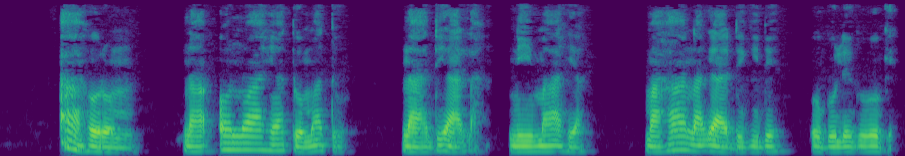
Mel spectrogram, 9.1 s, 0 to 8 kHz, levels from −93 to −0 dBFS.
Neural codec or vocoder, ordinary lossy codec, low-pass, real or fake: none; MP3, 48 kbps; 7.2 kHz; real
